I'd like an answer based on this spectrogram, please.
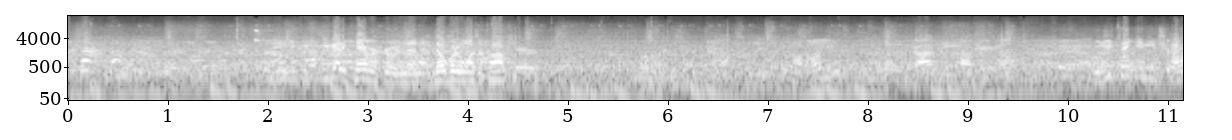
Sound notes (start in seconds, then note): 0.0 laughing; 5.3 chattering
